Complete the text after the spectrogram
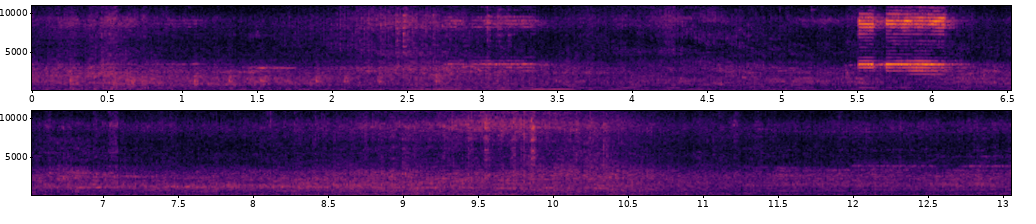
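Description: Auto-rickshaw engines idle and rumble in busy street traffic.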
